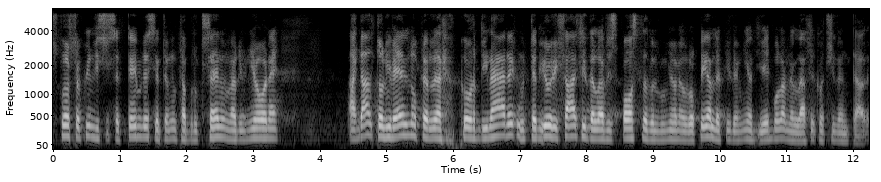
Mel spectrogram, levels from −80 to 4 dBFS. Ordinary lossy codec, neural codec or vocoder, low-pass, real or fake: none; codec, 16 kHz, 1 kbps, FreqCodec, larger model; 5.4 kHz; fake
